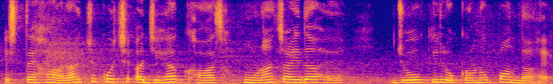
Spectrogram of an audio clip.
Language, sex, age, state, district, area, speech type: Punjabi, female, 18-30, Punjab, Jalandhar, urban, spontaneous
